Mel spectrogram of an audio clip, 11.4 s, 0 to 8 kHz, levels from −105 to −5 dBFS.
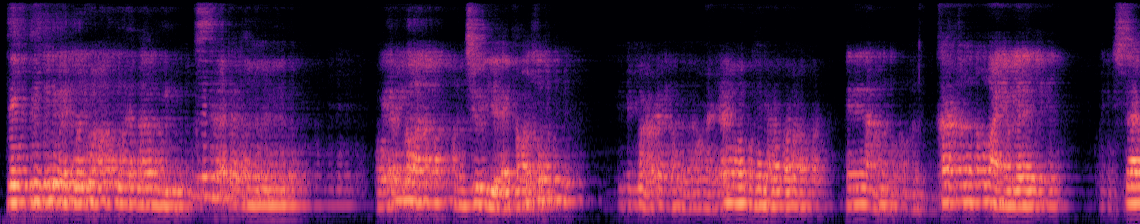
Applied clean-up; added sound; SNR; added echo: neural mask model DeepFilterNet 3.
